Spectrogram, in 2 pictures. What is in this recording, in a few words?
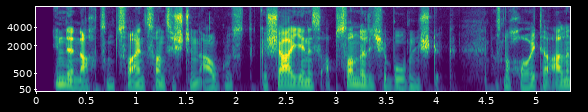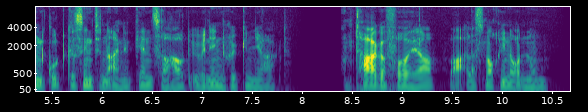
Language German Book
